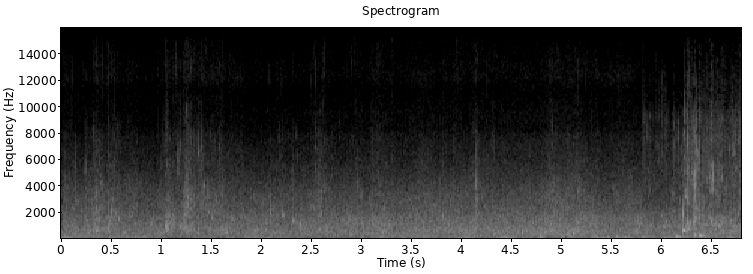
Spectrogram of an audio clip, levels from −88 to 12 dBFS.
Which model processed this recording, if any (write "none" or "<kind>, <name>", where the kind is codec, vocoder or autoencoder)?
none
